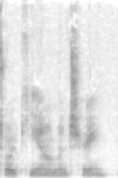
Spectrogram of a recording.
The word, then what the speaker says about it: stoichiometry: big word and it looks very scary it's pronounced stochiometry um I don't particularly like to use it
